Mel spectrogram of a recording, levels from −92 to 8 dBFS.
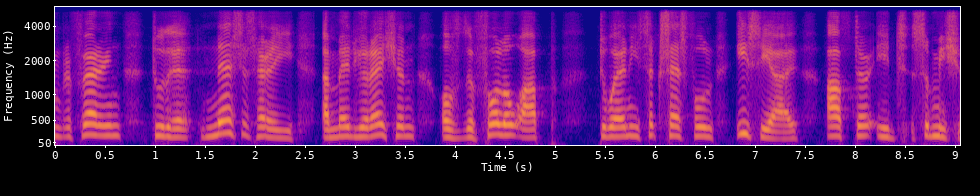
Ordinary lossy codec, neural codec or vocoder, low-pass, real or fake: none; codec, 16 kHz, about 1 kbps, DyCAST, with the encoder's durations; 5.4 kHz; fake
